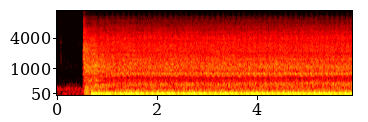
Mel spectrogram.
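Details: 1995 BMW M3 after replacing a rusty, leaking fuel line: brief crank, then catches instantly and settles into a steady, even idle; starts and runs normally, though a leak was found afterward.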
